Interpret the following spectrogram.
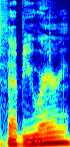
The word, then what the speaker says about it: February: I think everybody says February. Oh, February. Okay. But you're pronouncing the R. There is an R.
